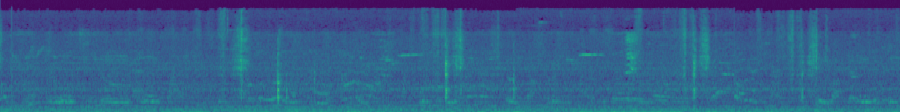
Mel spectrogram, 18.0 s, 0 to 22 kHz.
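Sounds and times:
knife slicing tomato: 0:03.8 - 0:05.8, 0:08.4 - 0:10.4, 0:12.7 - 0:14.4, 0:15.1 - 0:16.6.

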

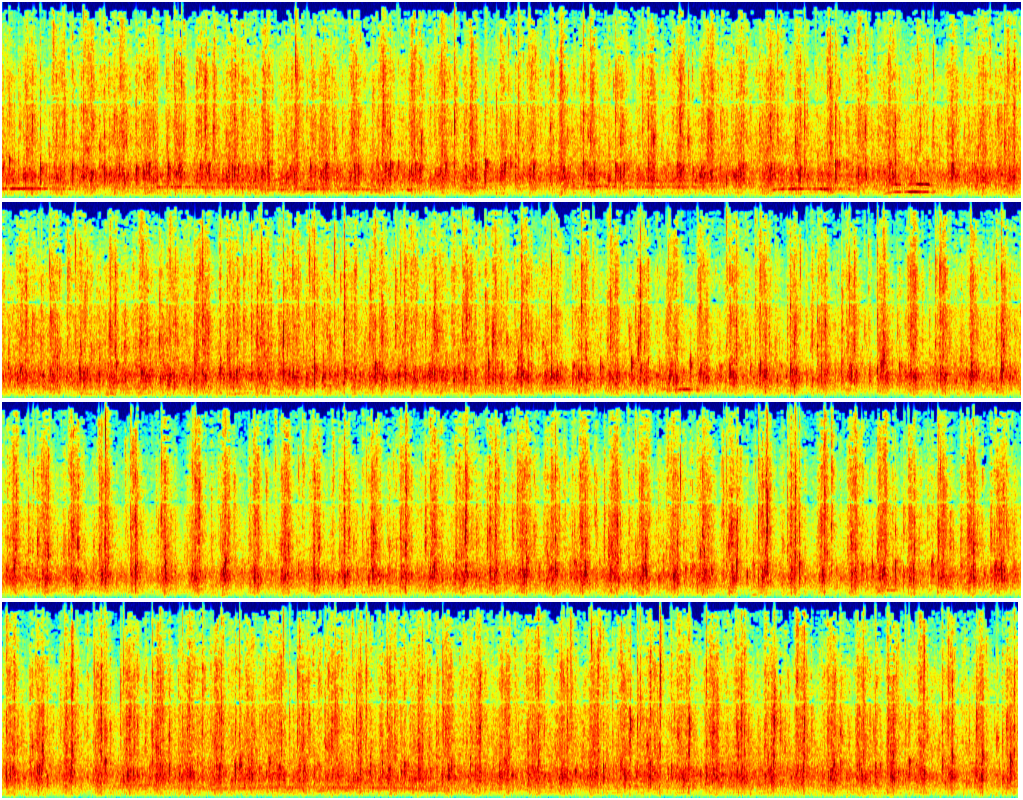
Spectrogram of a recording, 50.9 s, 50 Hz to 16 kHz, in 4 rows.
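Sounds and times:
audience applauding: 0:00.0 - 0:50.9.

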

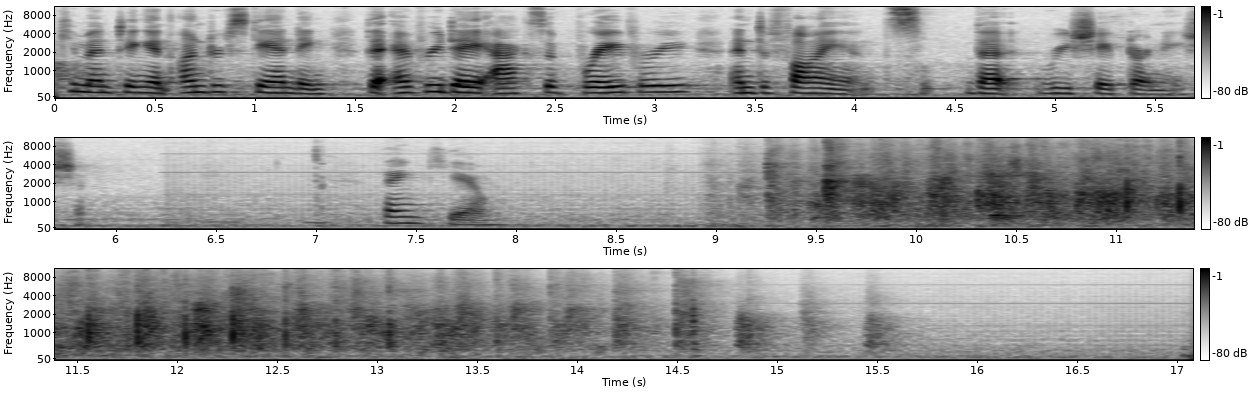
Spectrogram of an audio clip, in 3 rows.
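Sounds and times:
audience applauding: 0:08.9 - 0:15.7.

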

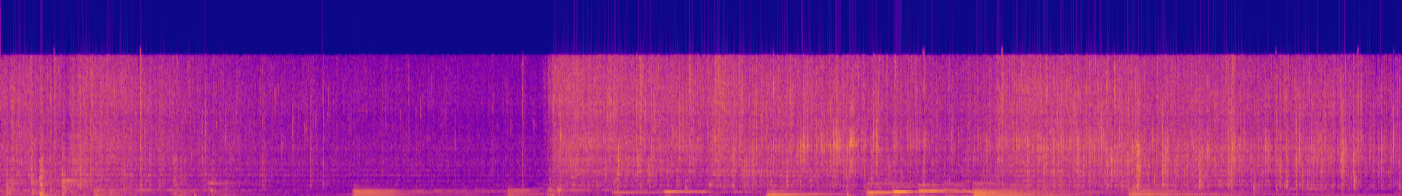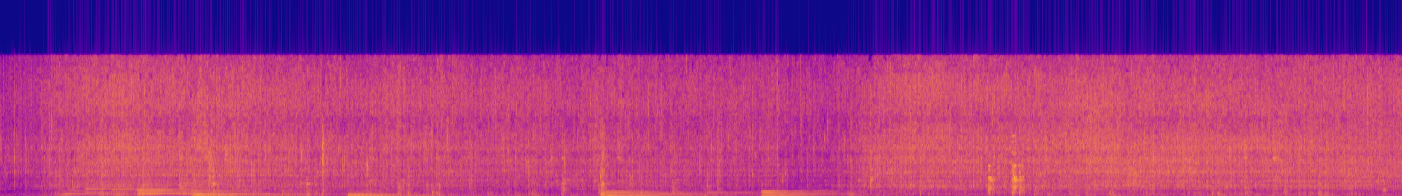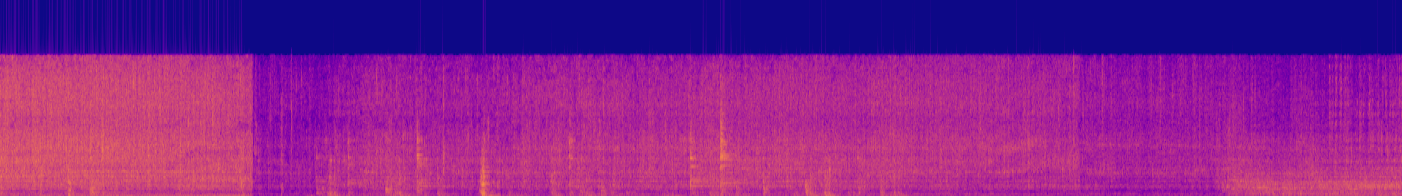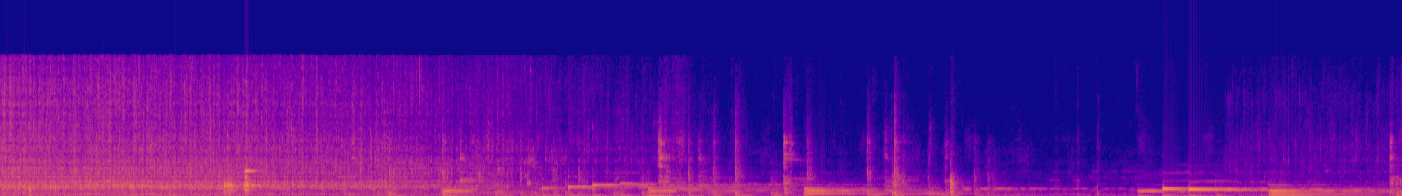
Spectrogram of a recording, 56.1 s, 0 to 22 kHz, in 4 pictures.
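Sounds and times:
soft melody: 0:00.0 - 0:29.2, 0:46.4 - 0:56.0
vegetables sizzling in hot oil: 0:00.0 - 0:49.9, 0:54.6 - 0:56.0.

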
